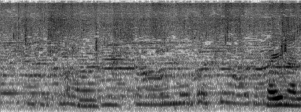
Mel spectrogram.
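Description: Tap water running steadily over hands at a kitchen sink, a constant close splashing stream with a brief louder gush near the end.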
